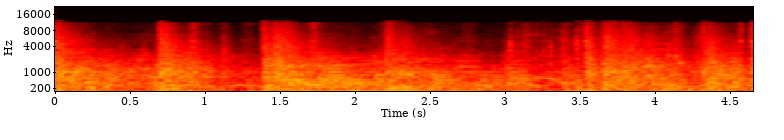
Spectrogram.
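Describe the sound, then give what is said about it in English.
Gunshots during a buffalo hunt: several sharp, loud cracks burst out at irregular intervals over a dense, continuous rush of noise. “Look, we're shooting buffalo.”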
